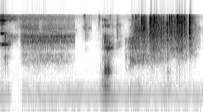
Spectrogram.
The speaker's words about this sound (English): Roll these dice. Come on.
